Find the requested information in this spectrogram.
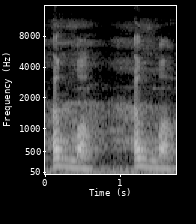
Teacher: Tidak boleh kita menyebutkannya Allah mengikuti bibir seperti monyong, karena nanti seperti ada waw yang disukunkan di situ. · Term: lafaz Allah yang tebal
